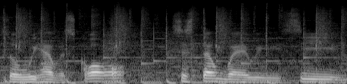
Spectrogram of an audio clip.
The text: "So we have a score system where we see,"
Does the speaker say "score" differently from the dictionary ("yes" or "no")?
yes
